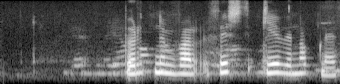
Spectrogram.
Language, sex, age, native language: Icelandic, female, 12, Icelandic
